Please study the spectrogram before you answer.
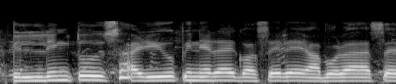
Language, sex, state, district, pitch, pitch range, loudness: Assamese, male, Assam, Sonitpur, 175 Hz, 170-185 Hz, -11 LUFS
